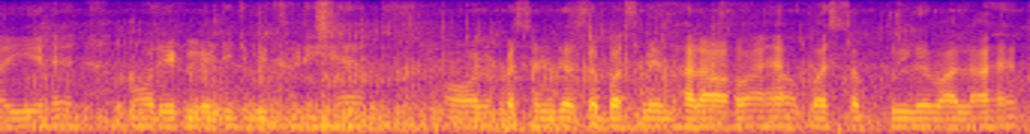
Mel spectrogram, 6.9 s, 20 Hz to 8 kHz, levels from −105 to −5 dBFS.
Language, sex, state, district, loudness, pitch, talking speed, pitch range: Hindi, male, Bihar, Araria, -23 LUFS, 135 Hz, 190 wpm, 135-140 Hz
